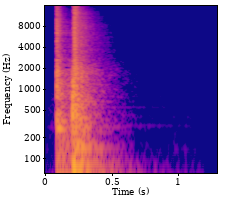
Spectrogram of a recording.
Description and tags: Door slam 1
A simple door slam recorded in mono with an NT5 on to Mini Disc.
door, slam, wooden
